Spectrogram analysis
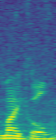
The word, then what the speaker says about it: Michael: It's Mike with an L. With L. Oh, so it's Michael. It is Michael.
